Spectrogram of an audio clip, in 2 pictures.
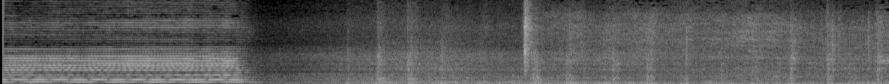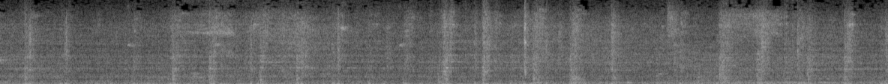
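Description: A train horn sounds one loud, steady blast that cuts off abruptly about two and a half seconds in. Then an electric multiple unit train runs past close by: a continuous rumble with wheels clicking over rail joints in an uneven rhythm.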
